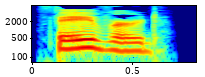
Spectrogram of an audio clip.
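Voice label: "favoured", British English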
